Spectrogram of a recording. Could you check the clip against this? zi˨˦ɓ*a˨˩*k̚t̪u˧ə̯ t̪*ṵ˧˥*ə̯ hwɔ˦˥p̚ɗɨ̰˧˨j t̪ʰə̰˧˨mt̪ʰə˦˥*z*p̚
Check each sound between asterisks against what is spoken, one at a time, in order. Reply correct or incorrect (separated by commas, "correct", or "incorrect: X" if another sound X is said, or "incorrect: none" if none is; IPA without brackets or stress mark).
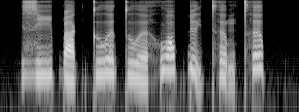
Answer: correct, incorrect: u˧˩, incorrect: none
